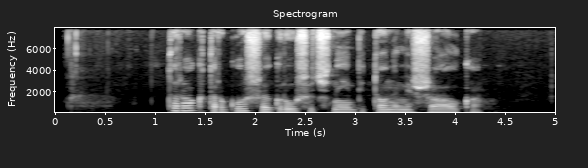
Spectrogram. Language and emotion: Russian, sad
